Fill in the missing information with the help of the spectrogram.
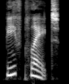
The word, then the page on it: beef plate: American English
